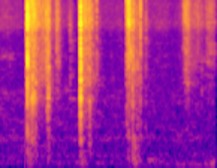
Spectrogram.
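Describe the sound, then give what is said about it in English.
Three quick papery riffles of cards from the Seasons of the Witch Samhain Oracle deck being shuffled, each a short bright burst of rustle, spaced about a third of a second apart, fairly quiet with no talking. “I am shuffling as we speak.”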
